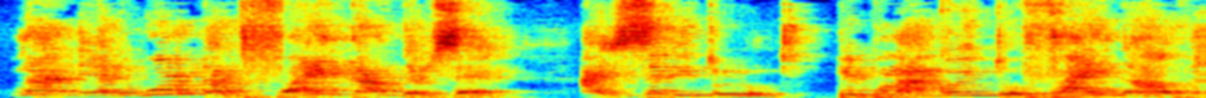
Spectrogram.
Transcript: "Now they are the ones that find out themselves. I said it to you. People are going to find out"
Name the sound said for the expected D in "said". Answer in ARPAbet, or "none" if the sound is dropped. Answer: none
